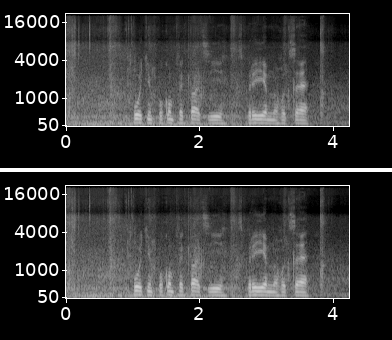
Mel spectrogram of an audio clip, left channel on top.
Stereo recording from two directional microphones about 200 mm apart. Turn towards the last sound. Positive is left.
turn(degrees=-10)  # may be behind; listen again after turning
